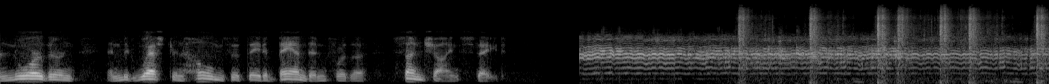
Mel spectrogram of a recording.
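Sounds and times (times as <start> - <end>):
speech: 0.3 - 5.1
swarm of mosquitoes buzzing: 5.8 - 10.4.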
